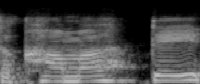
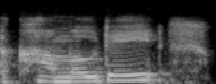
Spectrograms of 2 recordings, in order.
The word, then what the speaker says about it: accommodate: this syllable of accommodate this is really a schwa so it's a comma date it's not a common date but if this were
